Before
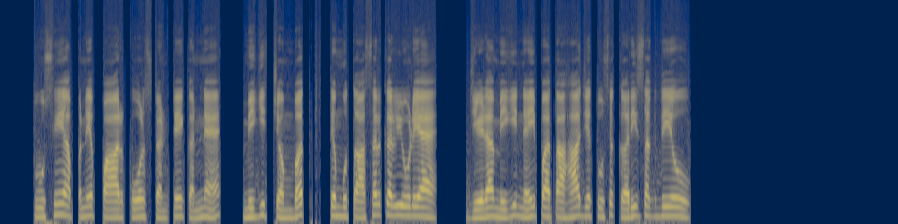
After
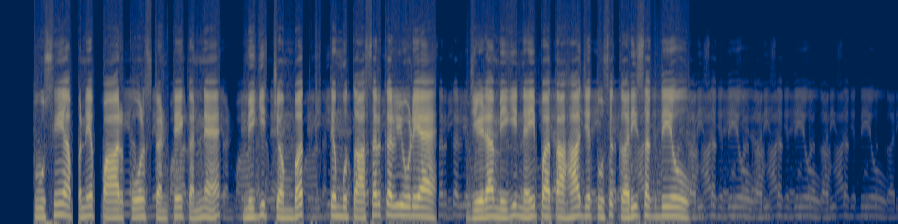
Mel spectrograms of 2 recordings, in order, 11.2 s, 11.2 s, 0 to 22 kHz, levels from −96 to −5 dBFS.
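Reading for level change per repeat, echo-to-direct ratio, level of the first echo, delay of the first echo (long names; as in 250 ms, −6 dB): −4.5 dB, −21.0 dB, −22.5 dB, 829 ms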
